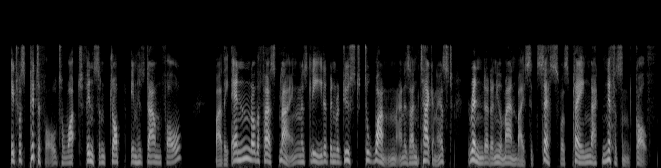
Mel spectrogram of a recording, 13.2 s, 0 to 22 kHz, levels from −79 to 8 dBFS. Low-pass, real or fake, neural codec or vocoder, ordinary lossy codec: 7.2 kHz; real; none; Opus, 64 kbps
